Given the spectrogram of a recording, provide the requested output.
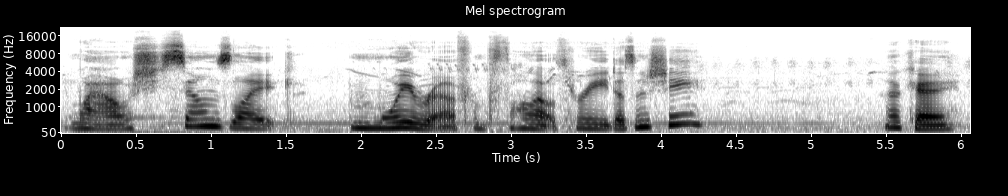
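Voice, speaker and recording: A woman's voice: fairly low pitch, animated, slow pace, slight background noise. A woman hosting a gaming channel, giving casual, informal let's play commentary and thinking aloud.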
